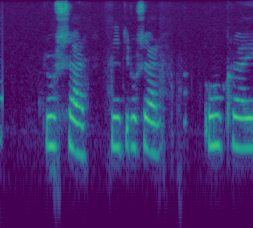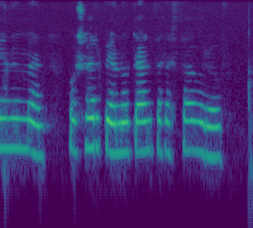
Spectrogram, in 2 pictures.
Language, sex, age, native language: Icelandic, female, 30-39, Icelandic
